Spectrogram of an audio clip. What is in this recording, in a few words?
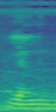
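"yang", Pomo word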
